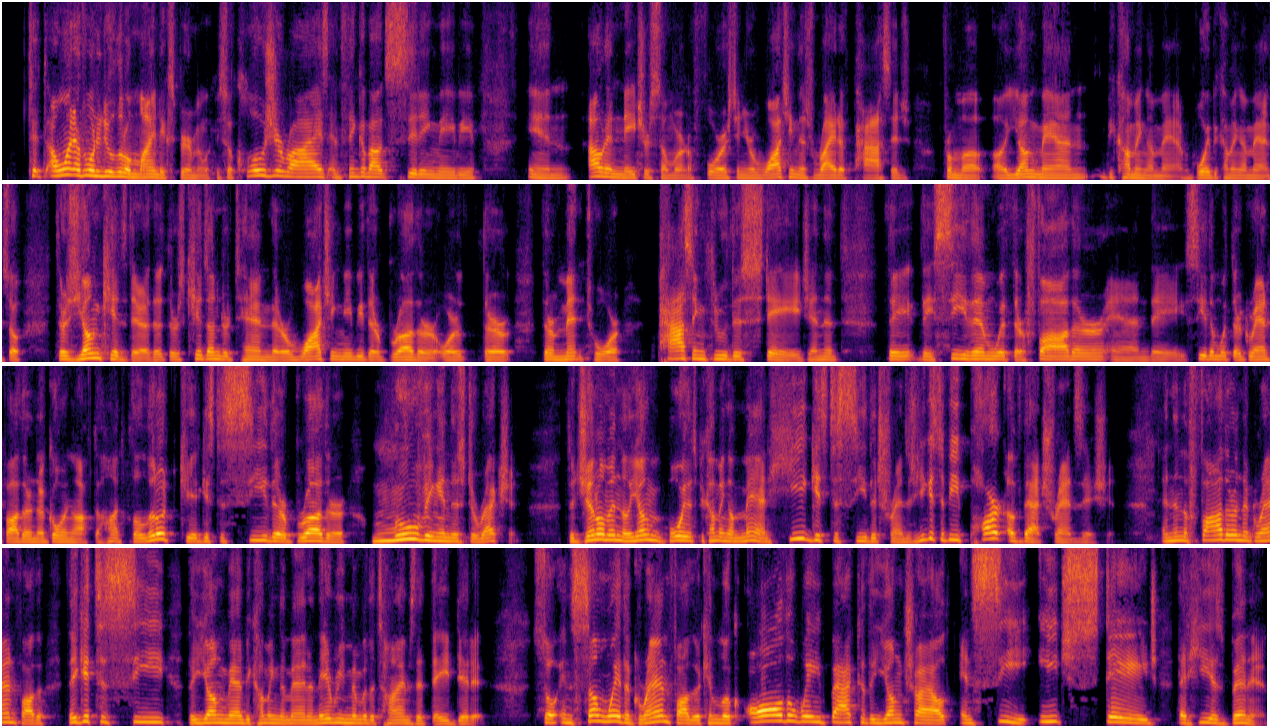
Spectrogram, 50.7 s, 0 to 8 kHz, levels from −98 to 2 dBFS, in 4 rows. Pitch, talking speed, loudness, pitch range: 155 Hz, 210 wpm, -20 LUFS, 135-185 Hz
